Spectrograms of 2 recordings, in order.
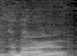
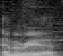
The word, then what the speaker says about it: Emmaria: I've just learned you pronounce your name Amaria. I've been pronouncing it Emaria for for years.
